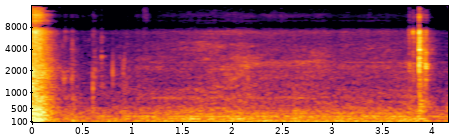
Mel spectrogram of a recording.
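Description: Table-mounted can opener cutting open a can of tuna: a sharp clank as the can is set on the blade, a steady quieter run as the lid is cut around, and another clank near the end.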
